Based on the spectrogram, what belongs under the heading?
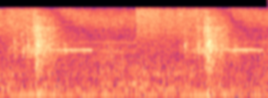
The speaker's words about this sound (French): Arrivé devant la porte d'entrée, il sonne. La porte s'ouvre.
